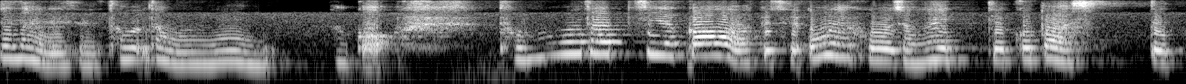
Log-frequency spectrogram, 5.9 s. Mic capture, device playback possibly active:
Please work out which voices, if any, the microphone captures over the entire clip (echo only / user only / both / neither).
echo only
